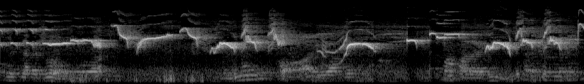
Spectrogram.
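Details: Champion caged Oriental magpie-robin from Bengkulu, Indonesia, known for a loud voice: continuous sweet warbling of swooping, bending whistles and quick chirps, dense and varied, with faint low murmur behind.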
